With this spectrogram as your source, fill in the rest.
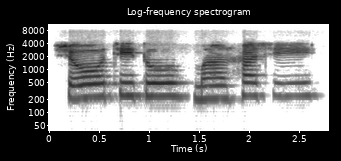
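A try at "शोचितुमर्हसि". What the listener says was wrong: ಮರ್ಹಸಿ ಅನ್ಬೇಡಿ ಮ ಹಕೆ ಕೂಡಿಸಬೇಡಿ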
